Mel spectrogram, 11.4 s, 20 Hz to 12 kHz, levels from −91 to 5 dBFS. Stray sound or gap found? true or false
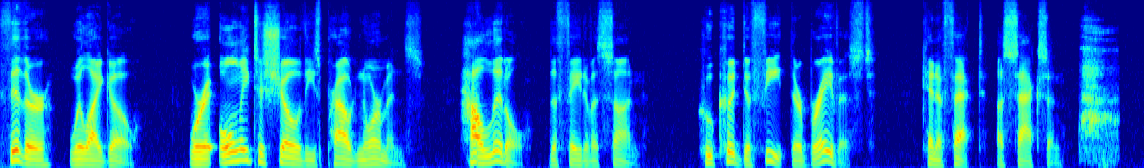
true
